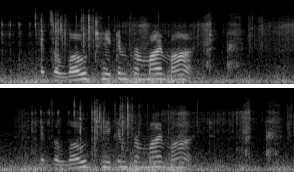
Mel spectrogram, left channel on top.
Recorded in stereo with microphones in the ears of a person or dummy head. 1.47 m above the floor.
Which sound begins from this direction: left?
A woman speaking, at 0.4 s.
